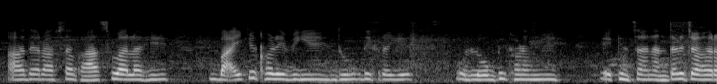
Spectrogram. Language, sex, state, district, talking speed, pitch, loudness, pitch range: Hindi, female, Bihar, Jahanabad, 190 wpm, 230 Hz, -21 LUFS, 220-240 Hz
